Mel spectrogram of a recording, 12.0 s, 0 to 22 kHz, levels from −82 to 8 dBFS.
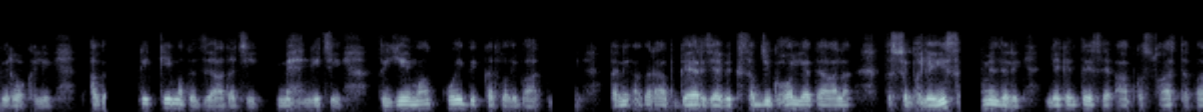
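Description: It's a speech clip with three bursts of lost AMR speech frames, at 1.04–1.38 s (just before "कीमत ज्यादा चि"), 5.49–5.76 s, and 9.57–9.83 s (between "स्या भले ही" and "मिल जलि लेकिन"). In each, the decoder reuses the last good sound and drops it to near silence within two frames, leaving gaps of 340, 240 and 220 ms.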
